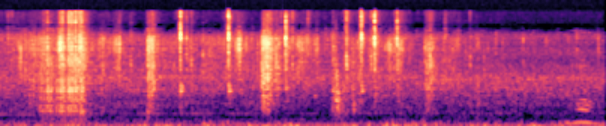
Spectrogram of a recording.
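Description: Light, irregular clicks and knocks as a rope swing is brought to a stop and its rider gets up off the seat, over a steady low wind rumble on the microphone.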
